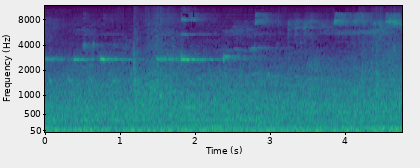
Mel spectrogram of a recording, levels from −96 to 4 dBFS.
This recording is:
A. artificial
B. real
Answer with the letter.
A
